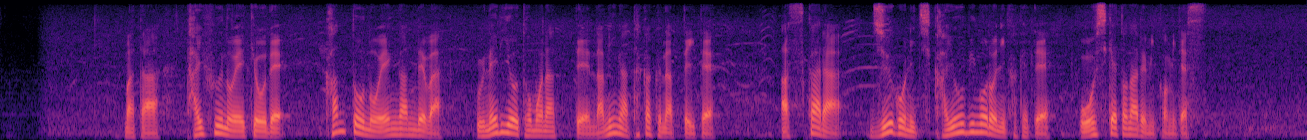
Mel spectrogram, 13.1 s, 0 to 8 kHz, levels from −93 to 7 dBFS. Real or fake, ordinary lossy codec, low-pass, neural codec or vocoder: real; none; 7.2 kHz; none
